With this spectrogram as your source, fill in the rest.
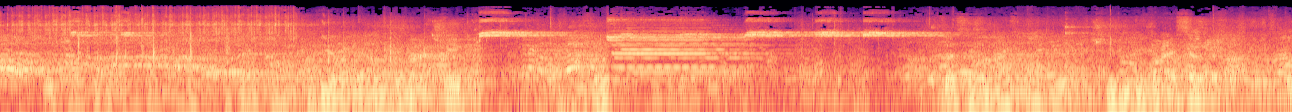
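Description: Spectators shout and cheer nearby.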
